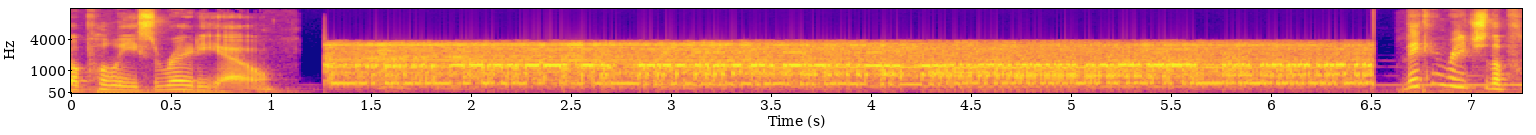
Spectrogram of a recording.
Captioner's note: mangle's police audio file plays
